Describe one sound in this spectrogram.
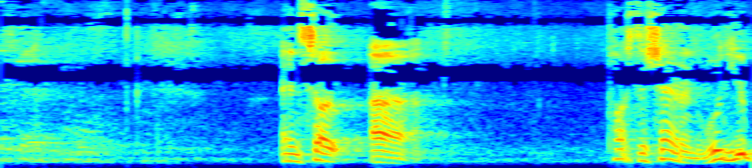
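A middle-aged man speaks with animation into a microphone, in a large echoing hall.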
